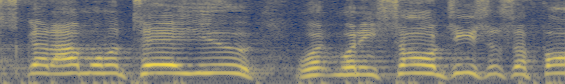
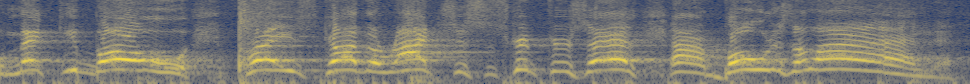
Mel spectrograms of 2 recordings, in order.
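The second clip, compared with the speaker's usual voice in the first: rising, louder revival preaching; fervent preaching; 6 dB louder than usual. Acted. Preacher stirring up the radio congregation, fervent preaching.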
